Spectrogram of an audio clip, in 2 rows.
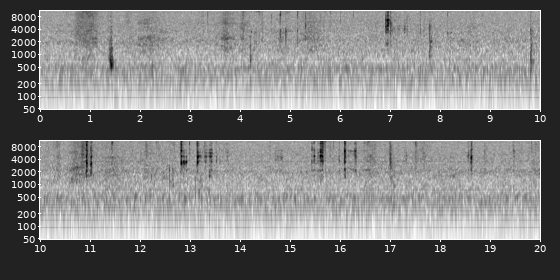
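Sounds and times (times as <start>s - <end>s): faint steady hum: 0.0s - 20.0s
small metal parts clicking: 6.9s - 8.3s, 12.8s - 13.6s, 15.4s - 16.4s.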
